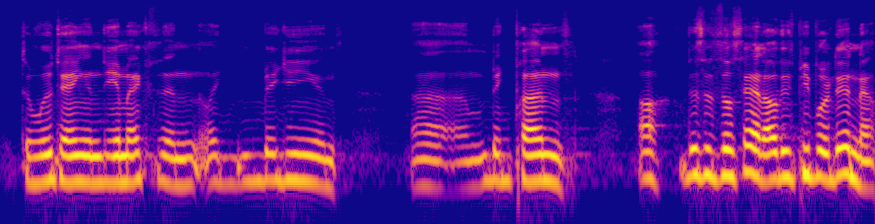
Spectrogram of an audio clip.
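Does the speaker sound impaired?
Yes: cerebral palsy; smokes a lot of cannabis.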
